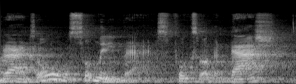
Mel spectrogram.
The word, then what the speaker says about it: Volkswagen: Volks, the V is pronounced with an F, it's German. Volkswagen, wagon is car, Volks means people, people's car is Volkswagen, right?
